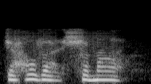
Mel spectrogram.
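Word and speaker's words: Jehovah Shammah: And Ken and Debbie, please let me know if I pronounced that correctly. Jehovah Shema. – That's right.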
